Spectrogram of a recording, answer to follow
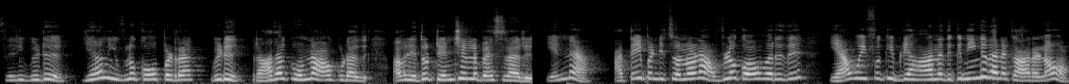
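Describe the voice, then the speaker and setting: A man's voice: extremely high pitch, moderate pace, dull audio. A man voicing an earnest young husband in a cartoon drama, pleading and indignant by turns. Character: young husband defending his wife, earnest. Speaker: cartoon voice actor. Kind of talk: Tamil cartoon drama dialogue.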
